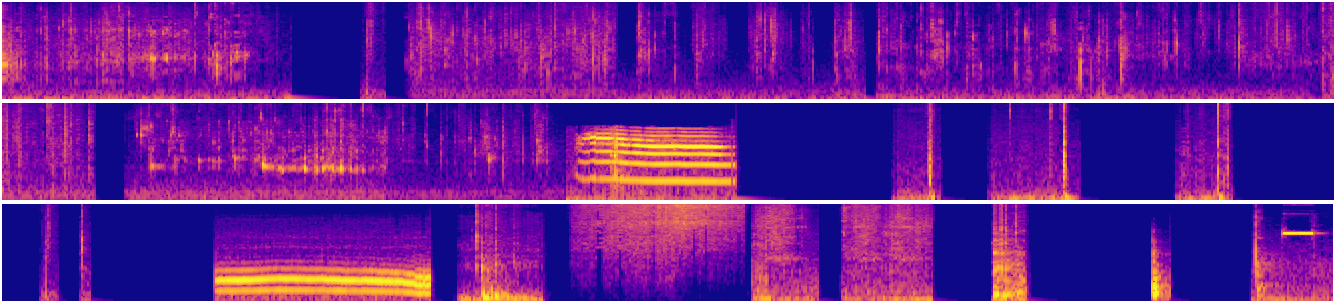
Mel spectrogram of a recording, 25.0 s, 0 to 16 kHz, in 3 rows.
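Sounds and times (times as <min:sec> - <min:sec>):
cat meowing: 0:11.9 - 0:13.0.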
